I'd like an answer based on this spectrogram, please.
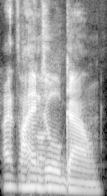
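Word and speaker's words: Ainz Ooal Gown: Ainz Ul Gown.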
